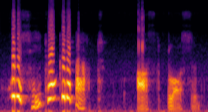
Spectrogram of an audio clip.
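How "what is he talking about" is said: very high, quick question; Blossom's high voice. A narrator's reading. Blossom asks about Bobby's murmuring, very high voice. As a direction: squeak it out, puzzled.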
